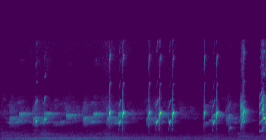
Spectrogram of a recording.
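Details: Caged male European goldfinch singing strongly to stimulate a female to mate and nest; soft twittering warbles give way to sharp, bright chirps in bursts with short silent gaps.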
